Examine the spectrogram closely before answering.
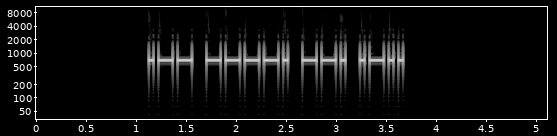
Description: Morse code, heard as a keyed tone, about 25 wpm, 700 Hz. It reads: W9GL
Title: Call Signs Repeated 2x - 25wpm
